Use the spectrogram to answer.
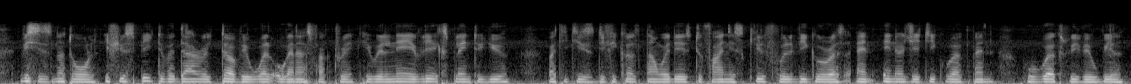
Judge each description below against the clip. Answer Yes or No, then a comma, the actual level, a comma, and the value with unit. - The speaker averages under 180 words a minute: No, fast, 205 wpm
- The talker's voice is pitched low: Yes, low, 120 Hz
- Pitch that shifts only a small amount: Yes, narrow, 1.2 semitones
